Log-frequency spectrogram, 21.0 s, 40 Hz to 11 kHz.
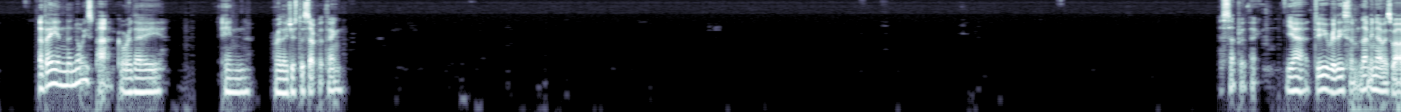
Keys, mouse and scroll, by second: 3.3-5.0 drag, 5.0-8.0 middle drag, 14.9-17.6 drag.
